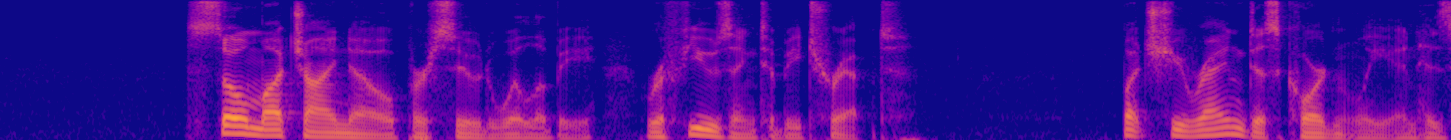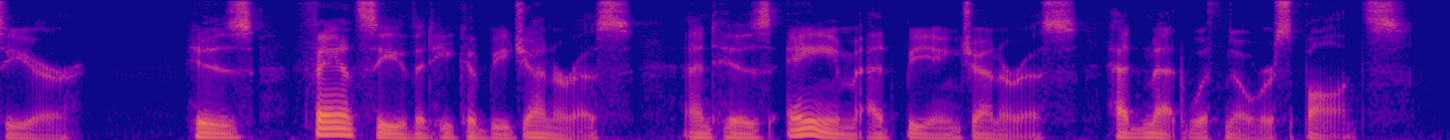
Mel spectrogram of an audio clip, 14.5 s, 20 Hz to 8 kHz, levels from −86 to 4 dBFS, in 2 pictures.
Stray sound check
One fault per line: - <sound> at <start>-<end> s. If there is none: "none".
none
